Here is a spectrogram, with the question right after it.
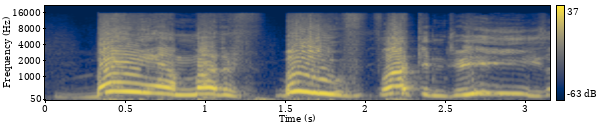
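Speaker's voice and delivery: loud exclamations, still overwhelmed; excited outburst. Real, not acted. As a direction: blurt it out, unable to hold back. Reliving the knockout.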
